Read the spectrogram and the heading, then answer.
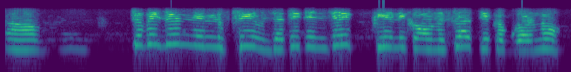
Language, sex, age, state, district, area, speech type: Nepali, female, 18-30, West Bengal, Alipurduar, urban, conversation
